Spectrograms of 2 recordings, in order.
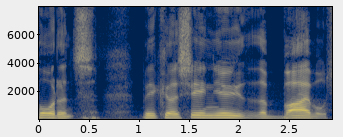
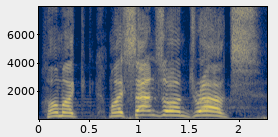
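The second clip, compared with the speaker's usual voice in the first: high, loud, slow wail of a worried parent; mock distraught parent; 10 semitones higher, 7 dB louder, slower than usual. A preacher voicing a frantic parent whose son is on drugs, high anguished wail. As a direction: cry it out like a panicked parent.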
